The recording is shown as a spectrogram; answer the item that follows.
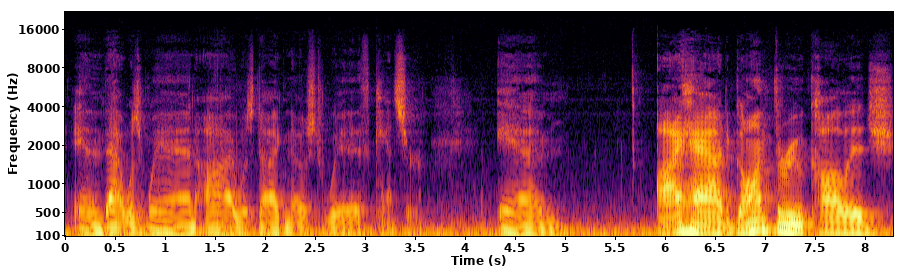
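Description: A man with a Kentucky accent speaks at a very slow pace, in a fairly low pitch and a dark, mellow tone. His pitch variation is ordinary, and the room echo is audible. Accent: Kentucky Southern American. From US South, rural Kentucky. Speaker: worship team guitarist, church member. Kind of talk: personal testimony interview.

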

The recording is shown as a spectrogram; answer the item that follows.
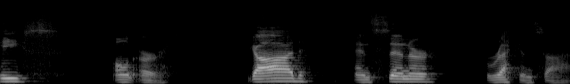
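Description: In a Southern US accent, a man of medium pitch speaks at a very slow pace with long, frequent pauses. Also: ordinary pitch variation. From US South. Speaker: pastor. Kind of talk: sermon. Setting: church.

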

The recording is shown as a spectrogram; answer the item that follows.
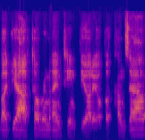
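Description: Someone speaks at a very fast pace with an American accent. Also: man. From New York. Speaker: author. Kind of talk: podcast interview. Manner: boisterous; loud.

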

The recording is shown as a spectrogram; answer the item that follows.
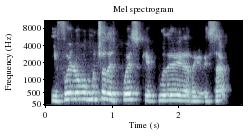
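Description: A woman's somewhat breathy voice with fairly even intonation at a moderate pace. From Peru, Ayacucho. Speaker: journalist and writer. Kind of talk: interview. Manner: halting, with frequent repetitions.

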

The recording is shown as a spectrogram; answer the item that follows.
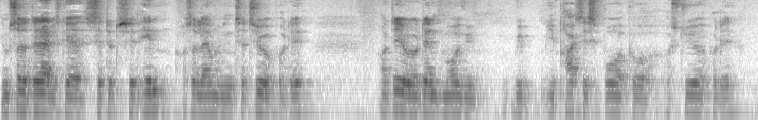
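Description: A man's medium-pitched voice, monotone and flat in intonation, moves at a fairly quick pace. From Denmark, Ribe area (southwest Jutland). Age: 30s. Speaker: pig farmer. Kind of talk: interview.

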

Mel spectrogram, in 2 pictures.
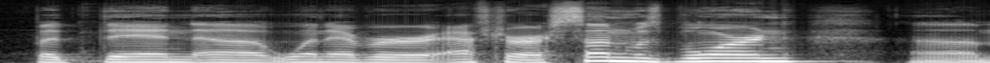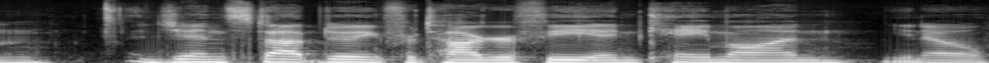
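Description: In a very clean recording with a silent background, a man with a fairly high pitch speaks at a moderate pace in a normal speaking voice. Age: 30s. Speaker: wedding filmmaker and podcaster. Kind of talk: casual interview.

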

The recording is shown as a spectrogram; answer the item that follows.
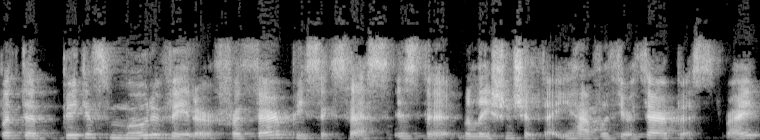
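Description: With an American accent and an unremarkable speaking voice, a woman talks at a fairly quick pace, hardly any pauses, and fairly even intonation. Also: medium pitch for a woman. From Southern California, later Luxembourg, France and Germany. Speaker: clinical psychologist and startup founder. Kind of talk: interview.

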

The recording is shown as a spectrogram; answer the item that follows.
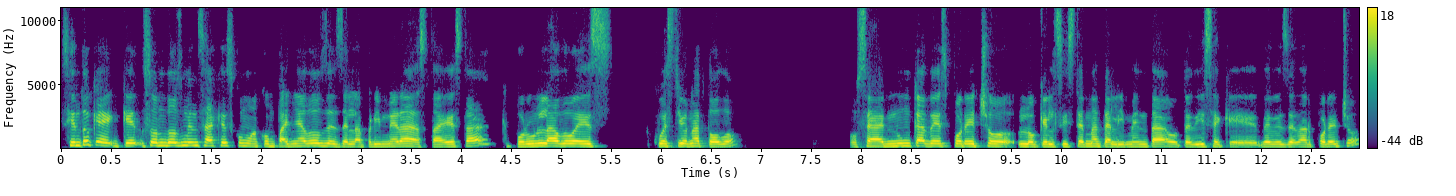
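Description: Fairly even intonation and a moderate speed from a woman at a medium pitch, an unremarkable speaking voice. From Mexico. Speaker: actress. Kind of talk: interview. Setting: remote video call.

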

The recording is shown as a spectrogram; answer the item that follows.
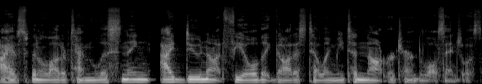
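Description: With fairly even intonation, the words come at a fairly quick pace. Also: man. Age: 30s. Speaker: podcast host, worship leader and health coach. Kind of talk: casual solo monologue. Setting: room in an Airbnb. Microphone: echoey room.

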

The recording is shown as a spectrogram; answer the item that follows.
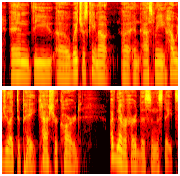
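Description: A man speaks with a Texan accent at a fairly quick pace, his pitch fairly high for a man. His tone is dark and mellow, and the very clean recording sounds dry and close with no echo against a silent background. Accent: American, Texan. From Texas. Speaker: tech startup founder and CEO. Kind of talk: interview. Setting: studio.

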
